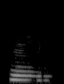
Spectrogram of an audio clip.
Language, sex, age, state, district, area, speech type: Odia, female, 18-30, Odisha, Nuapada, urban, conversation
